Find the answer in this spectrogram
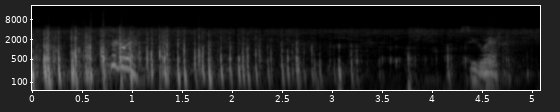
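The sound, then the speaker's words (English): Horse hooves clip-clop in a quick, steady rhythm, then slow and thin out to scattered knocks, with a brief voice sounding near the end, as a horse is ridden out into a desert. “If you don't stop, I'll have to lift you off your horse.”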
